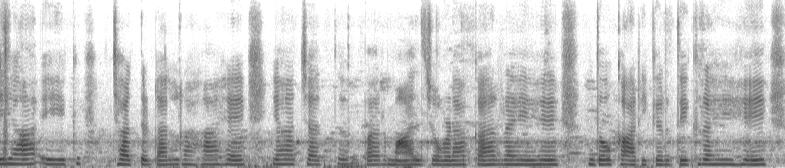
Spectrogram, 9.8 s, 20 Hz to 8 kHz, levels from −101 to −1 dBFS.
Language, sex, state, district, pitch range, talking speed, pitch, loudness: Hindi, female, Maharashtra, Solapur, 205-220 Hz, 115 wpm, 210 Hz, -34 LUFS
